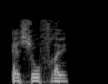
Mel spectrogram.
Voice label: "echofrei", german; adjectives

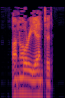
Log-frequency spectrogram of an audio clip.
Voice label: "unoriented", english; adjectives

